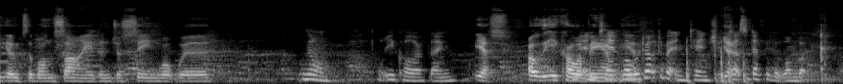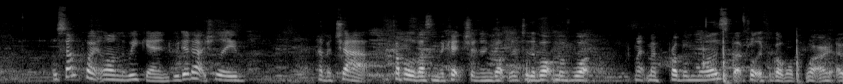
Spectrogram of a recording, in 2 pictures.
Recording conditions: busy venue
